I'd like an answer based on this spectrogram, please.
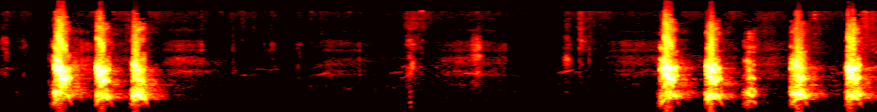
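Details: Corgi out on a walk in a new harness gives three sharp, quick barks, falls quiet for several seconds apart from faint shuffles, then fires off a run of five more barks roughly half a second apart; steady low hum underneath.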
